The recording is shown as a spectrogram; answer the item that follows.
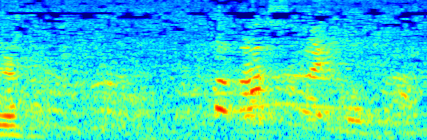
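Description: People's voices chattering, with one voice rising louder about a second in, over steady background noise.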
